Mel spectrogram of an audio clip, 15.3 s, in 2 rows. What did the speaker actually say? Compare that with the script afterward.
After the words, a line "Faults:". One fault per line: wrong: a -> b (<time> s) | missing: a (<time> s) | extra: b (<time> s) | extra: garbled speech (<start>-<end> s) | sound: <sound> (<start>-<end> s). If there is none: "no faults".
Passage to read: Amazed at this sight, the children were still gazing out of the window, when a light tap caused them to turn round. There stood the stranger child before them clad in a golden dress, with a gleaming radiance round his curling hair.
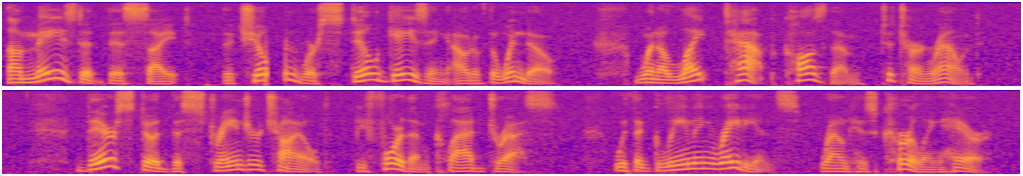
Amazed at this sight, the children were still gazing out of the window, when a light tap caused them to turn round. There stood the stranger child before them clad dress, with a gleaming radiance round his curling hair.
Faults:
sound: dropout (2.0-2.1 s)
missing: in a golden (11.3 s)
